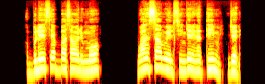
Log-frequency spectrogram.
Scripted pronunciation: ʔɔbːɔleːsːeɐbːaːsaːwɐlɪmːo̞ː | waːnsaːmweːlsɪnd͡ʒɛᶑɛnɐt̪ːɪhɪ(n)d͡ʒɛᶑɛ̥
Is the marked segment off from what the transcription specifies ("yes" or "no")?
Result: yes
